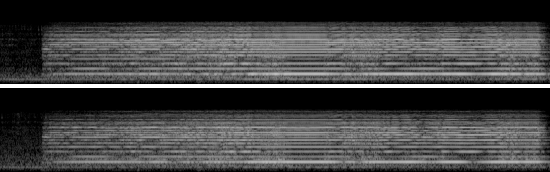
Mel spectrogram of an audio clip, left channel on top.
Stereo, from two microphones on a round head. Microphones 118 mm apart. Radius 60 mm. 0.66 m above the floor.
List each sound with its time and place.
0.4 s a violin: 55° left (ahead or behind), 2.5 m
